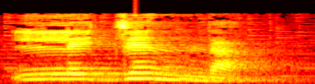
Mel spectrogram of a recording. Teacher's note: Cargamos en la sílaba yen.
